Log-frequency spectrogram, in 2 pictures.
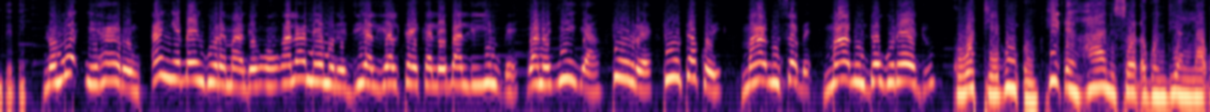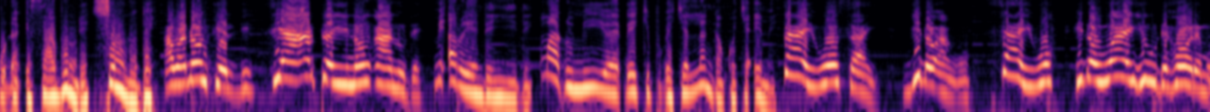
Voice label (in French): spot ebola pour femmes poular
